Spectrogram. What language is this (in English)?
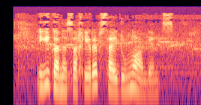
Georgian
